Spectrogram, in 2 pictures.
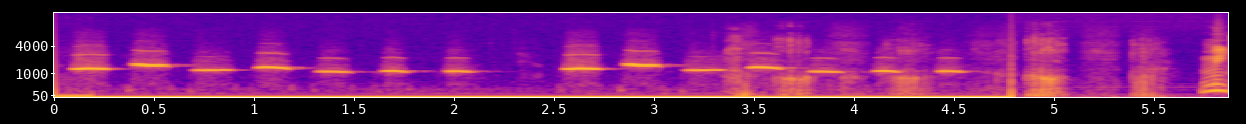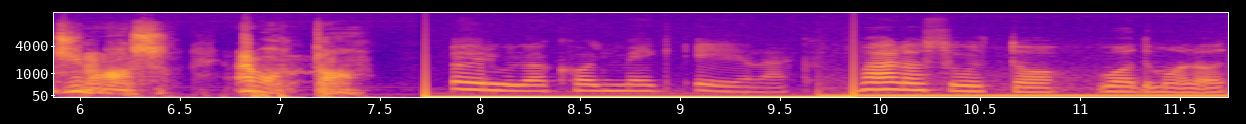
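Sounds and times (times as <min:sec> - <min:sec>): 
person whistling a simple tune: 0:00.0 - 0:04.7
speech: 0:05.8 - 0:11.7.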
